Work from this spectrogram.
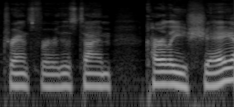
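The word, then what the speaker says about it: Seay: So anyways, the reason we're gushing about this is FGCU lands another Power 5 transfer, this time Carly Shea, I believe is how you pronounce the last name.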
